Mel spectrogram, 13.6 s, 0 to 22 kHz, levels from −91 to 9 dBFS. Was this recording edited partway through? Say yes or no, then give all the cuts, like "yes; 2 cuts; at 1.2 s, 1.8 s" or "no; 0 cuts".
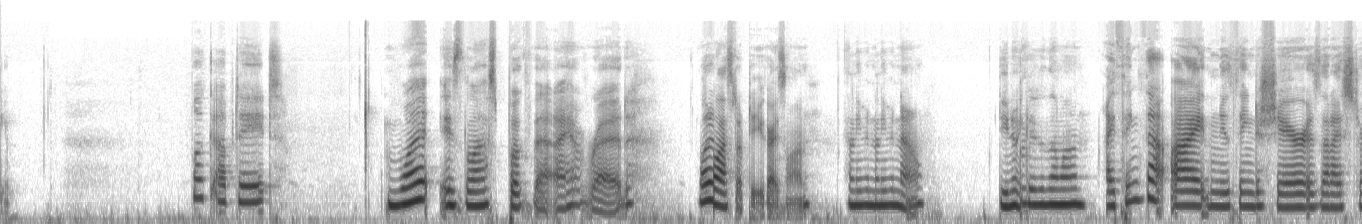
yes; 6 cuts; at 6.8 s, 7.1 s, 8.8 s, 10.2 s, 11.0 s, 12.1 s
